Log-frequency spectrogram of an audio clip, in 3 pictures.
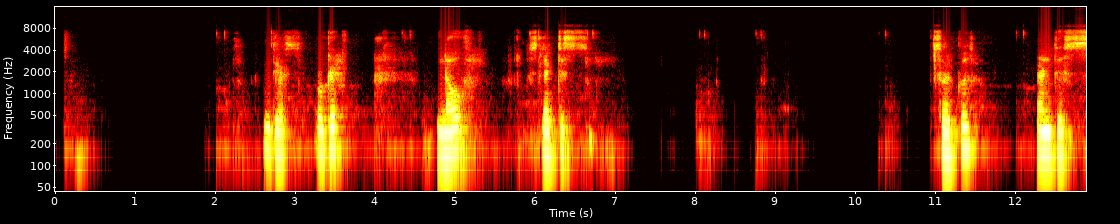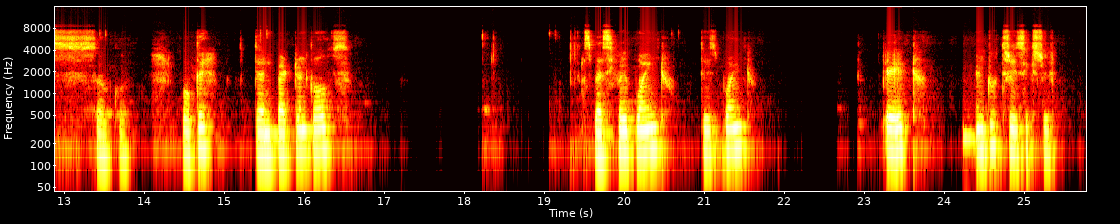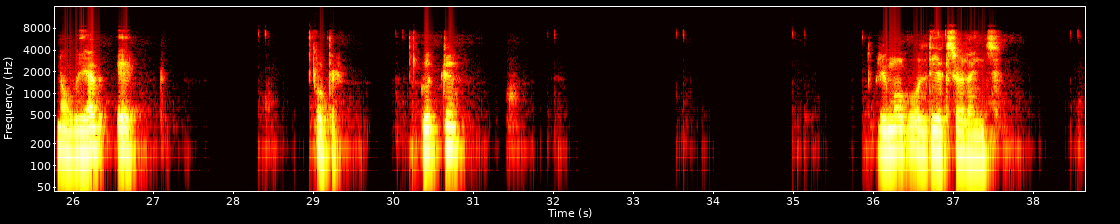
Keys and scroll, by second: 0.7 ctrl+z, 7.4 Escape, 8.8 Escape.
